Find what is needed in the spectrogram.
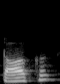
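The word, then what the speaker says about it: talk: में हम क्या करेंगे एल को नहीं पढ़ेंगे अर्थात एल क्या हो जाएगा बच्चों साइलेंट हो जाएगा इसका उच्चारण नहीं करेंगे तो क्या हो जाएगा टी ए के टॉक डब्लू ए के वाक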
